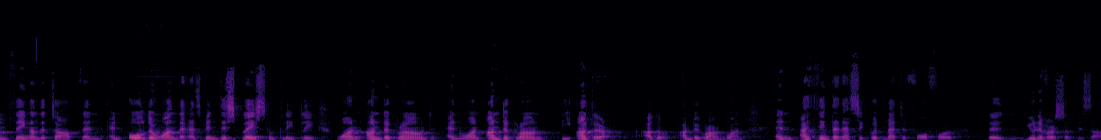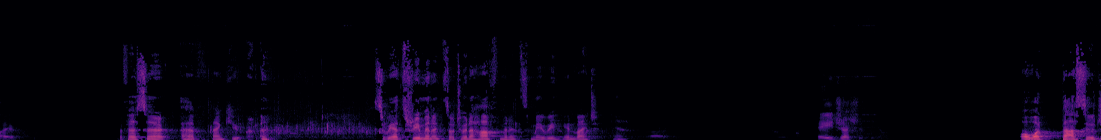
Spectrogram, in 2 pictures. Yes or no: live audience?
yes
